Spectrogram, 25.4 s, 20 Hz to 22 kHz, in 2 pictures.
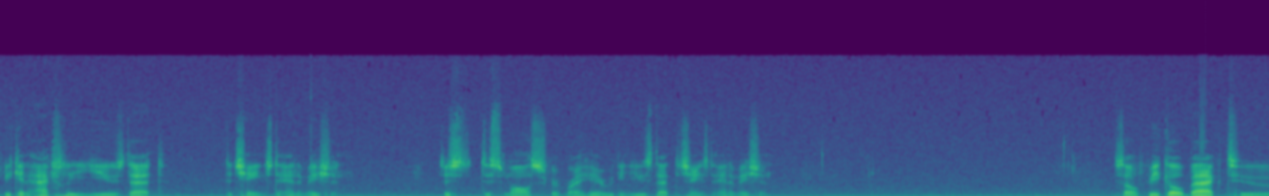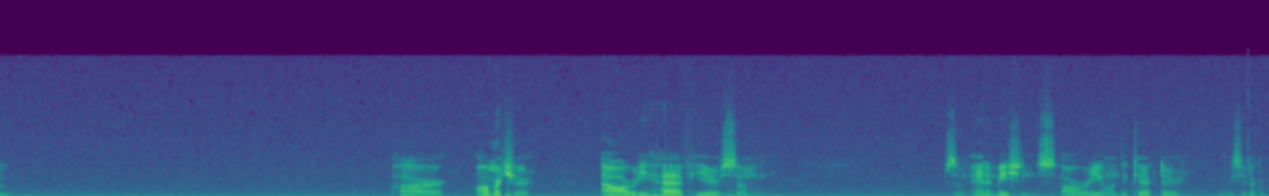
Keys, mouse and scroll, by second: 1.4 click, 1.5-5.0 drag, 6.2-10.3 drag, 25.0 click.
